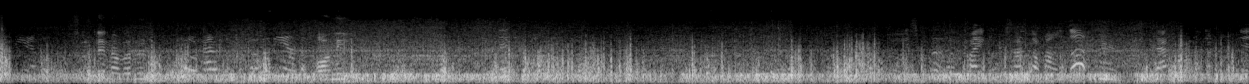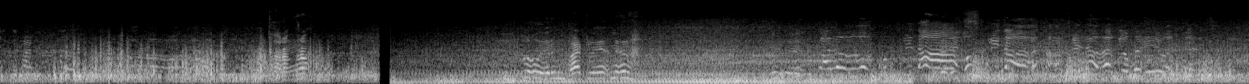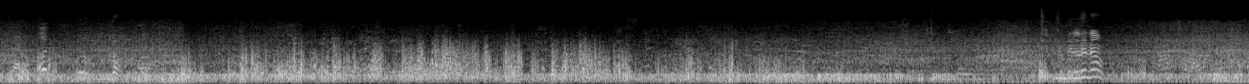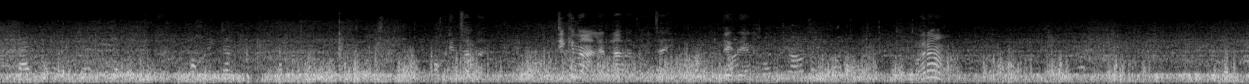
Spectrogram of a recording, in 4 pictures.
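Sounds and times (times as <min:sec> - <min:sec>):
motorcycle engine rumbling: 0:00.0 - 0:49.9
voices: 0:00.0 - 0:49.9
wind buffeting microphone: 0:00.0 - 0:49.9
motorbike engine running: 0:16.4 - 0:28.2.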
